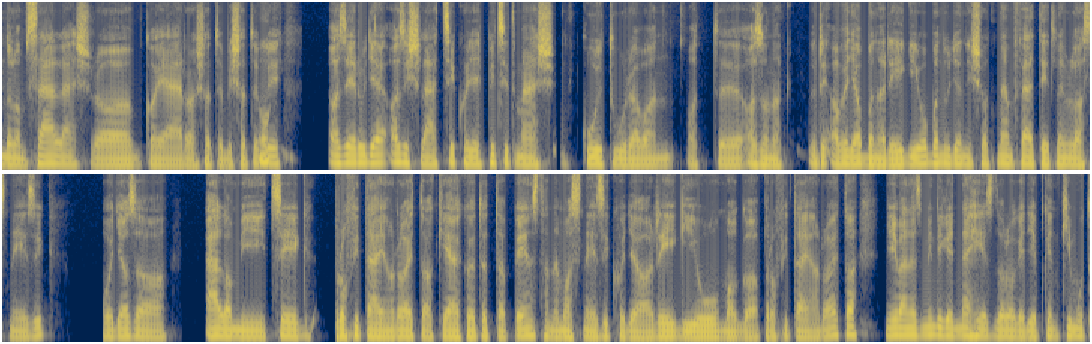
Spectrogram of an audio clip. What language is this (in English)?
Hungarian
